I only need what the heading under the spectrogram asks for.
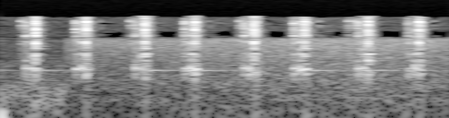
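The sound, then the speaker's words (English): Game show countdown timer ticking during a trivia question, eight faint, crisp ticks at an even, brisk rhythm with no talk over them. “Here's your timer.”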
